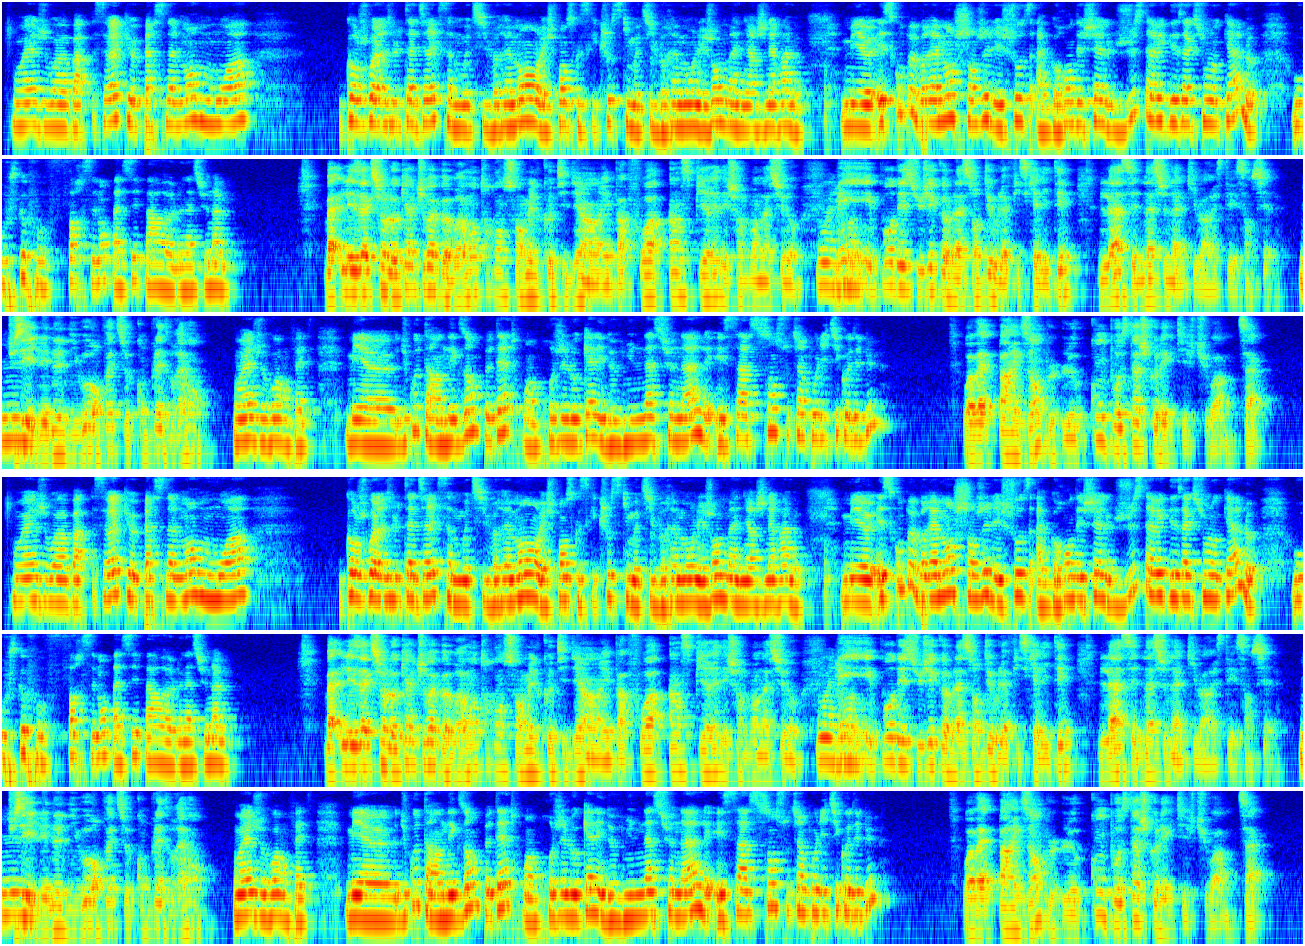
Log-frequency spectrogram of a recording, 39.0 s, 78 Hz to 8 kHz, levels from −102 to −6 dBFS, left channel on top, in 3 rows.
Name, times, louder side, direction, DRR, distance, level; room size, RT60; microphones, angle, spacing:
voice 1, 0.1-2.4 3.4-15.2 21.1-21.6 26.0-26.4 28.3-34.7, right 3 dB, 30° right, -2 dB, 0.7 m, -28 dB
voice 2, 16.0-25.8 26.1-28.0 35.6-38.5, left 1 dB, ahead, -5 dB, 1.7 m, -33 dB
6.3 x 2.8 x 2.3 m, 0.37 s
head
